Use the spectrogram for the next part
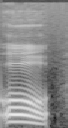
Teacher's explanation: ये कंठ और ओठ दोनों से बोला जाता है। अगला, प्रयत्न के आधार पे ल का किस प्रकार की ध्वनि है? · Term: कंठोठस्य ध्वनि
